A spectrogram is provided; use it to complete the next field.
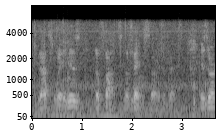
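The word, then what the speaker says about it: נפץ: For the word for explosion is nafas. Did I say that right? Nafas? Okay, nafas. Yeah. So nefetz.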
